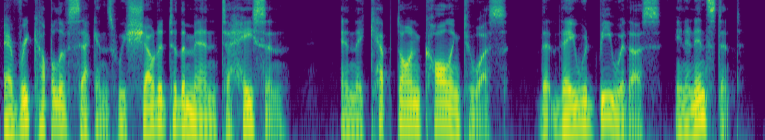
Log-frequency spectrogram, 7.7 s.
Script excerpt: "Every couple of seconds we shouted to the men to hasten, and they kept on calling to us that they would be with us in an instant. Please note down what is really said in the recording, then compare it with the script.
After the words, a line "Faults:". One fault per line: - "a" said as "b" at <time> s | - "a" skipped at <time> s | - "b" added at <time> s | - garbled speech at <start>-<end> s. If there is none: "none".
"Every couple of seconds we shouted to the men to hasten, and they kept on calling to us that they would be with us in an instant.
Faults:
none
